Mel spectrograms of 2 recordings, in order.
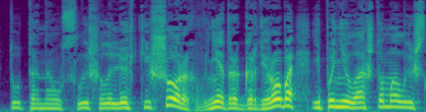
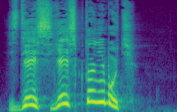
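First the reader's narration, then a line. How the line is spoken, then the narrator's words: Shout. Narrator (Russian): она крикнула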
